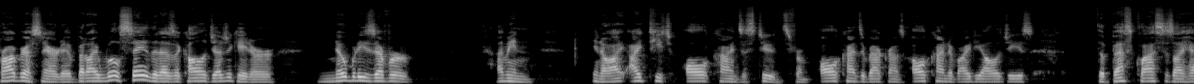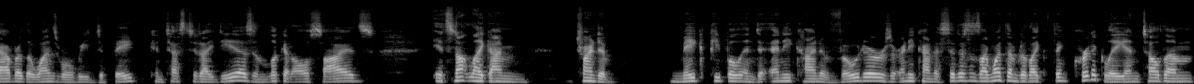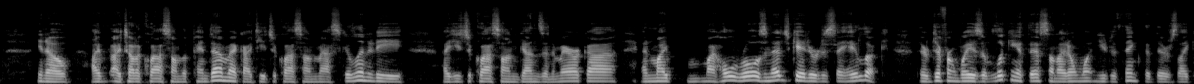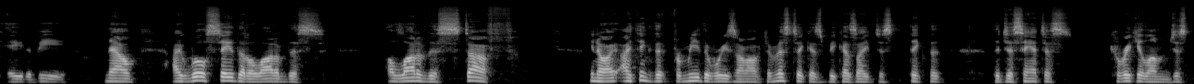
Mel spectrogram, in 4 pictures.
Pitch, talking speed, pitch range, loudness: 140 Hz, 215 wpm, 130-155 Hz, -23 LUFS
